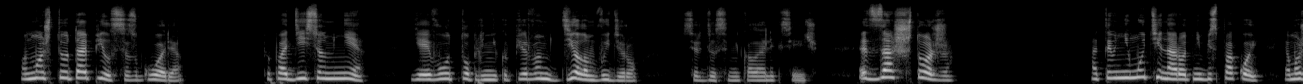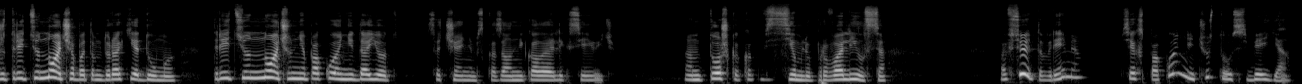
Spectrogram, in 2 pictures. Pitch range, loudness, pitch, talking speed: 205-275 Hz, -26 LUFS, 240 Hz, 145 wpm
